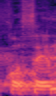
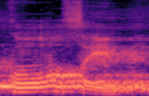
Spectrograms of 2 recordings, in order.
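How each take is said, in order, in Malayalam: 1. ഈ വാക്ക് ഒറ്റ യൂണിറ്റായി സുഗമമായി പറയുന്നു. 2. ഈ വാക്ക് co ക്ക് ശേഷം ഒരു ഇടവേളയോടെ പിരിച്ചാണ് പറയുന്നത്.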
